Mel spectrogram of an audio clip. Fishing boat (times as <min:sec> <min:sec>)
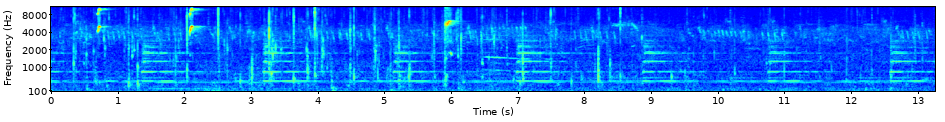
0:00.0 0:09.1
